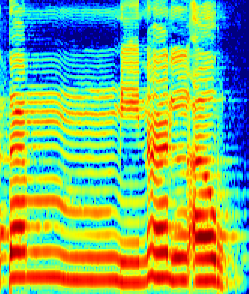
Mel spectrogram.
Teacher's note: Dal mesti dipanjangkan 6 harokat atau 6 ketukan baru ditasydidkan kepada huruf ba. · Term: mad lazim mustaqqal kilmi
